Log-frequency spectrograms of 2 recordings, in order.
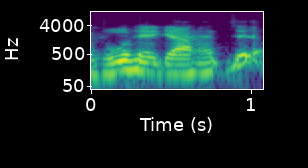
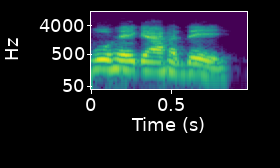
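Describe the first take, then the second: First: The verb ends on the d without a vowel. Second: The verb ends with a clear final e vowel. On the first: The speaker calls it wrong. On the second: The speaker calls it right.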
